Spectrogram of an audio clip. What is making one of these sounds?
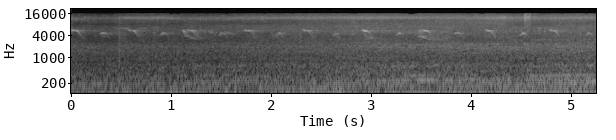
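Traffic hums along a nearby road.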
